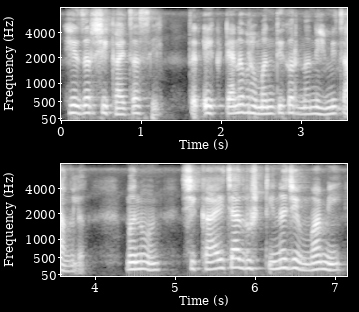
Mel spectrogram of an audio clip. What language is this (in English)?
Marathi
